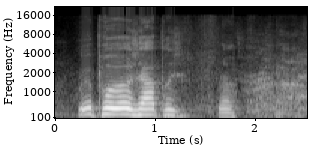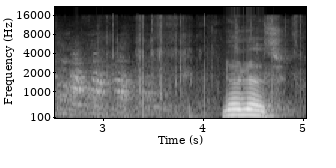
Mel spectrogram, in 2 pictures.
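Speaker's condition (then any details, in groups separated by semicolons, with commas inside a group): Brain injury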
